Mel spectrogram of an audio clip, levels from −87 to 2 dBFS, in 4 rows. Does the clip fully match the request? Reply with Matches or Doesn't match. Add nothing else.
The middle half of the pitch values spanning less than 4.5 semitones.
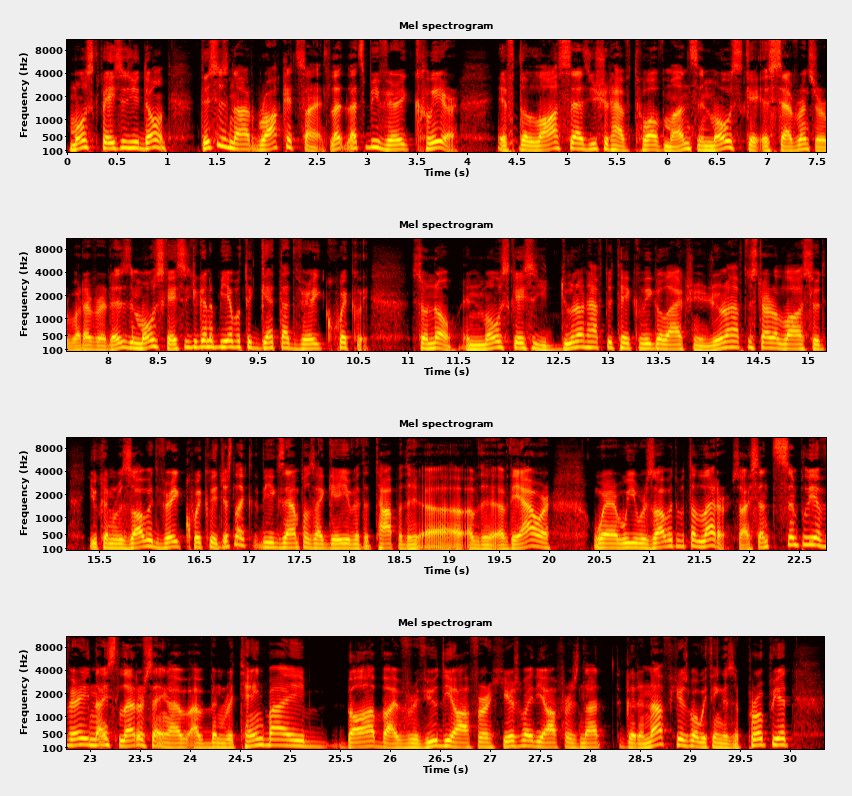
Doesn't match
